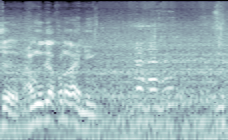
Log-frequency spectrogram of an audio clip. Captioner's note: laughs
